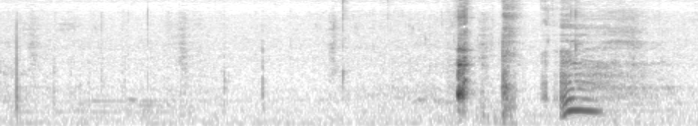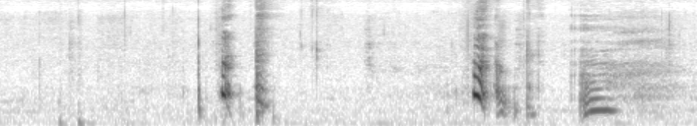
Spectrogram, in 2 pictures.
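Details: Three breathy, stifled sneezes while very sleepy, trying to fall asleep, each a sharp double catch then soft exhaled burst in a quiet room; allergy sneezing, trigger unknown, probably pollen.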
